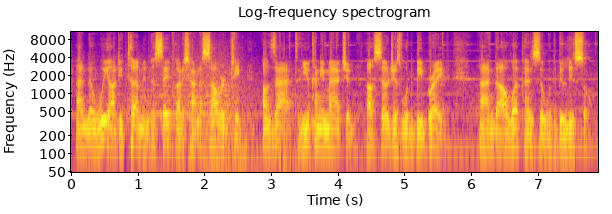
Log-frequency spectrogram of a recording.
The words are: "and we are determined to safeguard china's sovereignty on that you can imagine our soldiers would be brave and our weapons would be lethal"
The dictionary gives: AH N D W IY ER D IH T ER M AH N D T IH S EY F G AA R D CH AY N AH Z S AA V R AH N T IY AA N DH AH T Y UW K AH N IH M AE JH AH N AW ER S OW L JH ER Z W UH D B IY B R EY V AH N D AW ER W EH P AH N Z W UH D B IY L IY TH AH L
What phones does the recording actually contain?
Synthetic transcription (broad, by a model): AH N W IY ER D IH T ER M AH N T IH S EY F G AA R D SH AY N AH S AA V R AH N T IY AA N DH AH T Y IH K AH N IH M AE JH AH N AW ER S OW L JH ER Z W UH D B IY B R EY V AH N AW ER W EH P AH N Z W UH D B IY L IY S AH L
